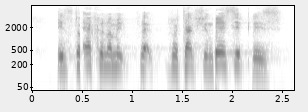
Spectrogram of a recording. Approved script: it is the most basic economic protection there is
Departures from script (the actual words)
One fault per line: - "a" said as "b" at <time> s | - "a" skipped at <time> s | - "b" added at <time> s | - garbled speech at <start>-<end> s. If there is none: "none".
- "most basic" skipped at 0.5 s
- "there" said as "basic" at 1.8 s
